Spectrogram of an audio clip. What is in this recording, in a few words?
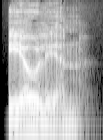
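"eolian", English, British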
